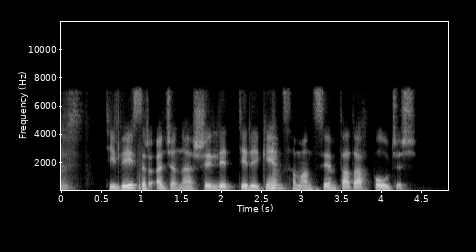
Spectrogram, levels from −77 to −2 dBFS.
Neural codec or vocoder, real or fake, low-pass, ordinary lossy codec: codec, 16 kHz, about 1 kbps, DyCAST, with the encoder's durations; fake; 7.2 kHz; AAC, 64 kbps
